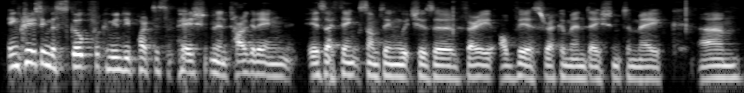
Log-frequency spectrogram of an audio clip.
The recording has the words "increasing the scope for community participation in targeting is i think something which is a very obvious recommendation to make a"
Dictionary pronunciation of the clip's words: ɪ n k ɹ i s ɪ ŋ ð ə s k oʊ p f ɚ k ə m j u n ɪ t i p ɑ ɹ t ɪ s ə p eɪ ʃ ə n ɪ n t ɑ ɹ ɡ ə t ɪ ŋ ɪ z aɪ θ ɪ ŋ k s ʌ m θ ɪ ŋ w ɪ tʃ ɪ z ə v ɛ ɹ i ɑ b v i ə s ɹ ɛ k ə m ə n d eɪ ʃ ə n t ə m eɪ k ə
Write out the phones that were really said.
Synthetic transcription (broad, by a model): ɪ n k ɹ i s ɪ ŋ ð ə s k oʊ p f ɚ k ə m j u n ɪ t i p ɑ ɹ t ɪ s ə p eɪ ʃ ə n ɪ n t ɑ ɹ ɡ ə t ɪ ŋ ɪ z aɪ θ ɪ ŋ k s ʌ m θ ɪ ŋ w ɪ tʃ ɪ z ə v ɛ ɹ i ɑ b v i ə s ɹ ɛ k ə m ə n d eɪ ʃ ə n t ə m eɪ k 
